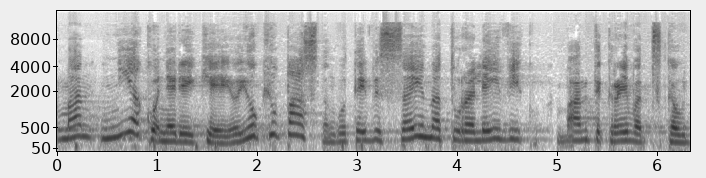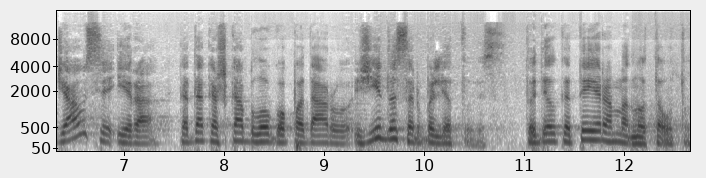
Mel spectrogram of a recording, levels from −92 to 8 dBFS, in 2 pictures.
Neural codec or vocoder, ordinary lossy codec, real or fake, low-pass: none; Opus, 32 kbps; real; 14.4 kHz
